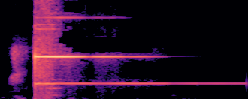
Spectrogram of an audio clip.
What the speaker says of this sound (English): I'm going to ring the chime again.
